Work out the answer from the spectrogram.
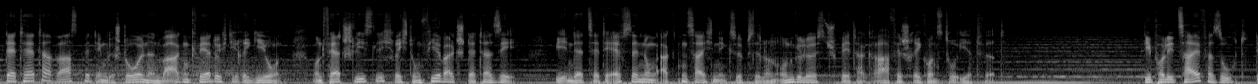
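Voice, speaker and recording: Deep-ish male voiceover for tv crime report, dramatic, music clearly underneath. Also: lively intonation, normal speed, darkish tone. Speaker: TV report narrator. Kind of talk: scripted true-crime narration. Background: prominent music.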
